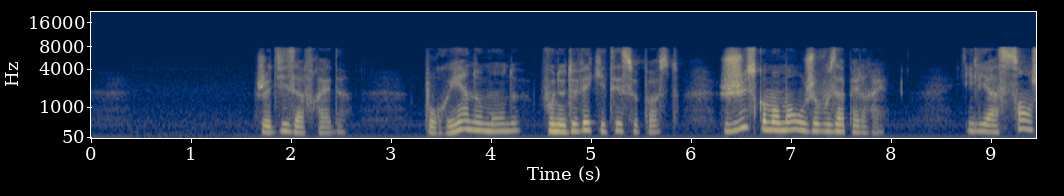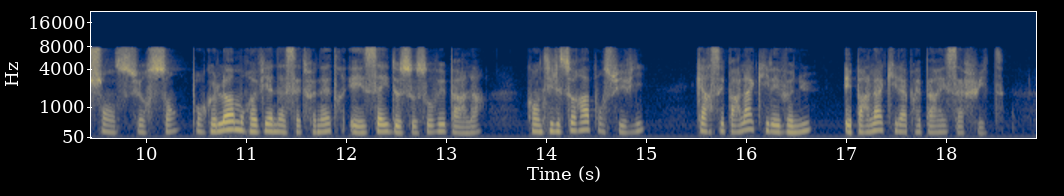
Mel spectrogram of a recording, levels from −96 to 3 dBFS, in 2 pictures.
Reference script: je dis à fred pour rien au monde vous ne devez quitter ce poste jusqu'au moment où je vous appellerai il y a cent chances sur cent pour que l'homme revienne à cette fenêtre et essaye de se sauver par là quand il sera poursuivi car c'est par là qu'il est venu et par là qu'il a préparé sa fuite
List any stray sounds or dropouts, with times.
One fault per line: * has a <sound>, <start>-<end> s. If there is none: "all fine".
all fine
